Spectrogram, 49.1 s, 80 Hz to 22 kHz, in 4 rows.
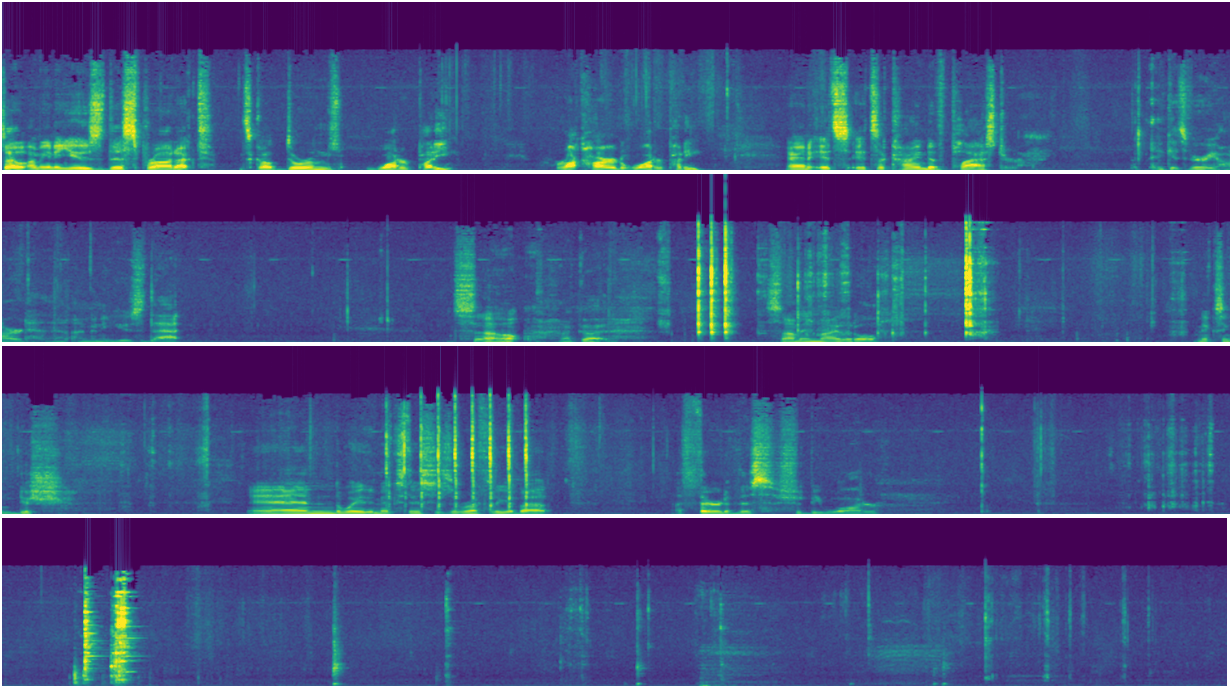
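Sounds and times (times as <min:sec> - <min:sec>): low steady hum: 0:00.0 - 0:49.0.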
